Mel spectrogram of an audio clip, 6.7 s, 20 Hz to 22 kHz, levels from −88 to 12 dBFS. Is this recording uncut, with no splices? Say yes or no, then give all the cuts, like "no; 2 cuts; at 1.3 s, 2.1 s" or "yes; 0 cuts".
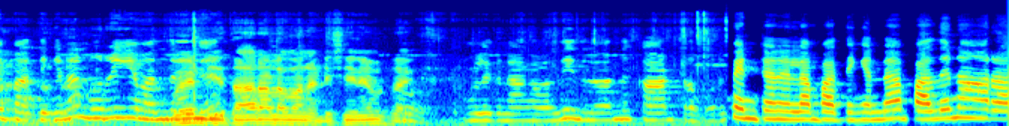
no; 1 cut; at 4.9 s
